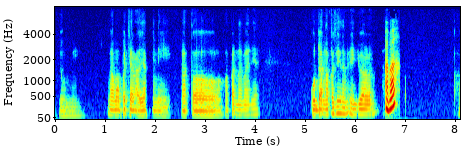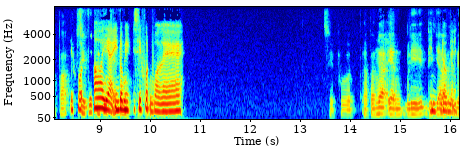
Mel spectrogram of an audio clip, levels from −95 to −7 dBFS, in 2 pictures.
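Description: No technical faults can be heard in the speech. It has passed through call microphone processing, which trims the lowest bass and leaves nothing above 8 kHz.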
